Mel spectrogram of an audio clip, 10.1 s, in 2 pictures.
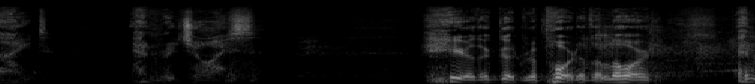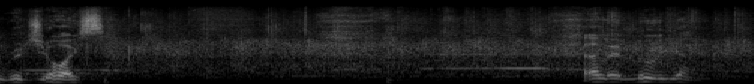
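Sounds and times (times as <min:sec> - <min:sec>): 
speech: 0:00.2 - 0:01.9, 0:02.8 - 0:06.0, 0:08.9 - 0:09.8
audience clapping hands: 0:04.0 - 0:10.0.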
